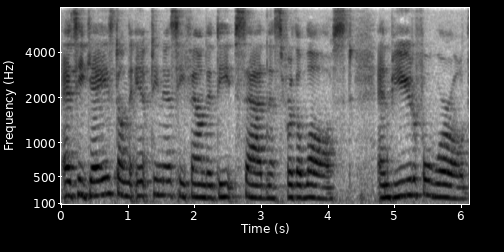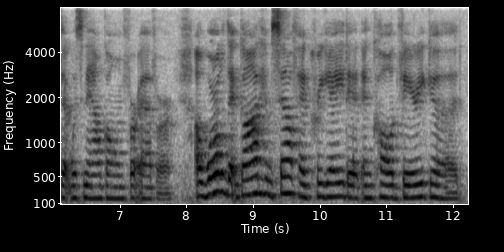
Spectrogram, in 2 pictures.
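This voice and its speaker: A woman's voice: mid-range voice, steady tone, measured pace, a little mellow. A woman Sunday school teacher reads a scripted Bible story lesson aloud in a storytelling delivery. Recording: echoey room with background noise.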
